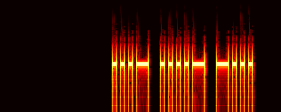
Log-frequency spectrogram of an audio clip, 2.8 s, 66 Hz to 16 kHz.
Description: Morse code, heard as a keyed tone, about 30 wpm, 700 Hz. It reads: V4B
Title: All Cut Numbers - 3-Digit 30wpm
